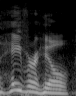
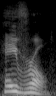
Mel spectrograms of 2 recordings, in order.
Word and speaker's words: Haverhill: just north of Boston it's print it's spelled Haverhill but pronounced Haverhill don't even try it with siri it won't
